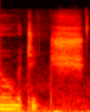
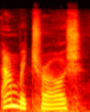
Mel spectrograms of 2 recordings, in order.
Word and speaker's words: Armitage: Captain Armitage. Sometimes pronounced as ambitrage.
